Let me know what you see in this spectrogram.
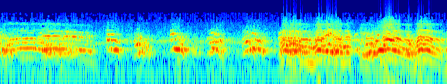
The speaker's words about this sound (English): As Jenkins stood watching the great huskies circling, sniffing, and whining, he heard another dog team approaching from up trail.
